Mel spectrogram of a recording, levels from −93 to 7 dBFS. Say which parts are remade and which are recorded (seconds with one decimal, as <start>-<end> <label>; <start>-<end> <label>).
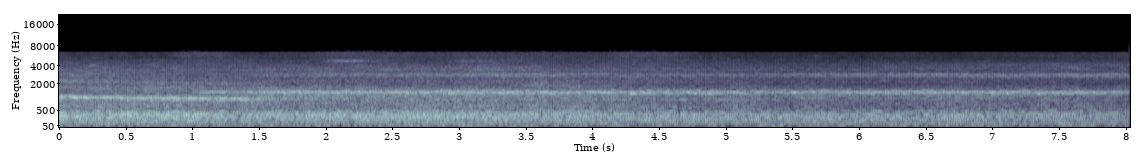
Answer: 0.0-1.4 remade; 1.4-3.6 recorded; 3.6-8.0 remade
